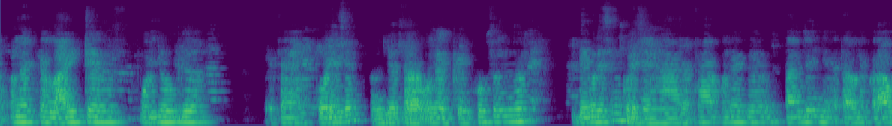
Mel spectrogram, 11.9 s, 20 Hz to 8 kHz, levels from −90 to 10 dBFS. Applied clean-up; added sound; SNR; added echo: none; none; none; reverberation time 0.3 s.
